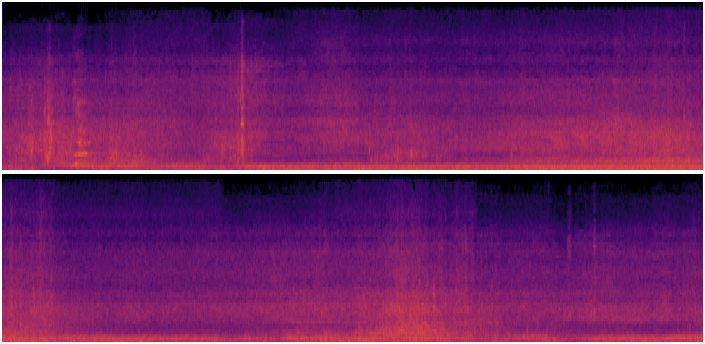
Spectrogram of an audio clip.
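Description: Ocean surf breaking and washing in close at hand, a steady rush of whitewater, with wind rumbling on the microphone.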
